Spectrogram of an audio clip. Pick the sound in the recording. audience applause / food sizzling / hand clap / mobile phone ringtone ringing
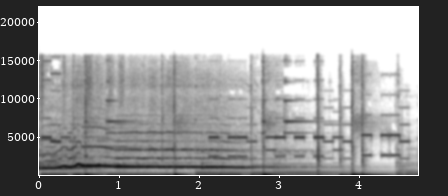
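mobile phone ringtone ringing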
